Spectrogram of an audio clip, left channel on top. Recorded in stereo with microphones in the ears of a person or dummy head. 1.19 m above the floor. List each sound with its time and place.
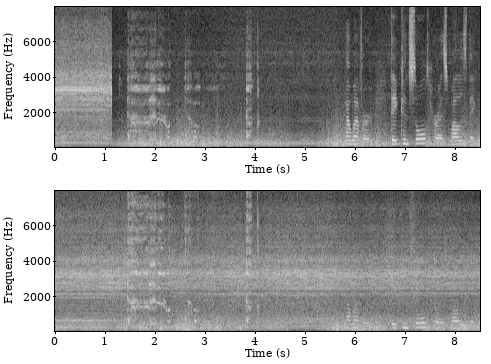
1.4 s a cough: 50° right (ahead or behind)
4.0 s chopping: 45° right (ahead or behind)
5.8 s a woman speaking: 65° left (ahead or behind)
